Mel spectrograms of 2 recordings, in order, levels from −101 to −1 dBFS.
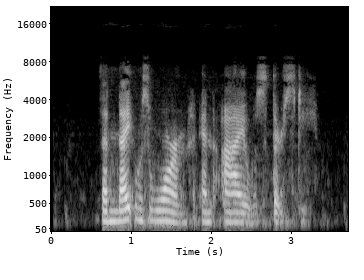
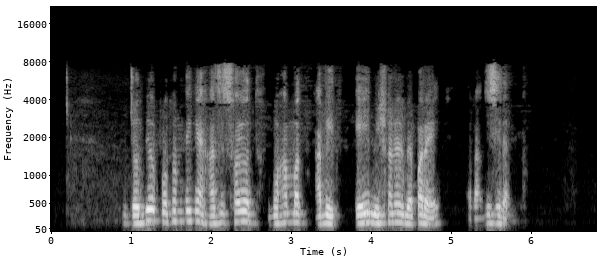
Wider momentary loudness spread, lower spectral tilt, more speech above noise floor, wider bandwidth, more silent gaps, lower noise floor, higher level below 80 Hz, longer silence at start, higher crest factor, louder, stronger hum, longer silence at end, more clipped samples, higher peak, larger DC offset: first, 14 LU vs 9 LU; about the same, -5.5 dB/octave vs -6 dB/octave; second, 41 dB vs 68 dB; about the same, 8 kHz vs 8.2 kHz; neither; second, -62 dBFS vs -87 dBFS; about the same, -62 dBFS vs -62 dBFS; second, 0.65 s vs 0.9 s; about the same, 22 dB vs 18 dB; about the same, -21 LUFS vs -20 LUFS; neither; second, 0.55 s vs 1.1 s; neither; about the same, -2 dBFS vs -4 dBFS; neither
